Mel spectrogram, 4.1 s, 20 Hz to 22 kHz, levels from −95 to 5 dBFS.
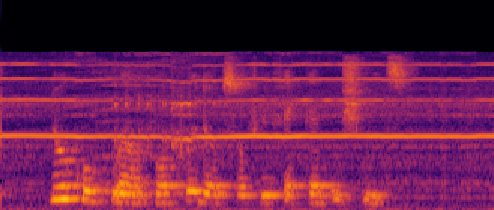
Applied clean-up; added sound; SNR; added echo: none; Bowed string instrument; 3 dB; none.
